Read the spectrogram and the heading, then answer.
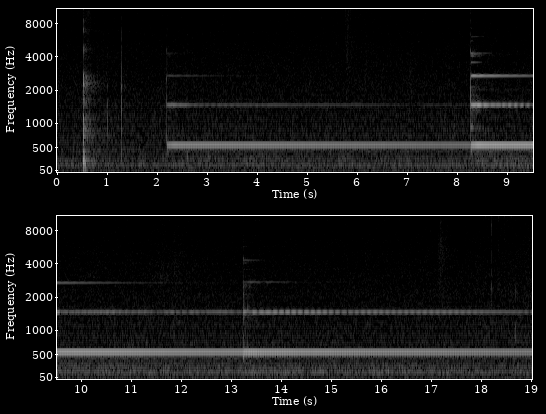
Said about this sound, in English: close to the end of the meditation, so in a few moments I'm going to ring the gong. See if you can listen to every sound of that gong. And only when the last sound disappears, then to come out from the meditation after the third ringing of the gong.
